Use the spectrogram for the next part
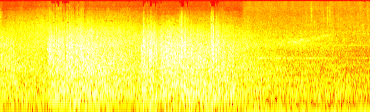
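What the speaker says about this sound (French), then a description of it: "Les obus de gros calibre pleuvent sur le pont du navire allemand." Heavy-calibre naval shells burst on the deck of a German battleship, making a loud, continuous roar of overlapping blasts and rumbling detonations that fill the whole stretch without letting up.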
